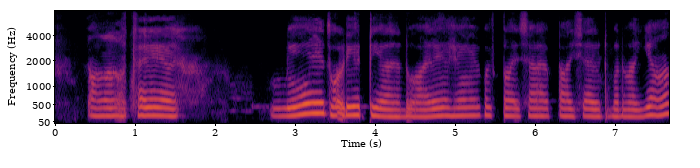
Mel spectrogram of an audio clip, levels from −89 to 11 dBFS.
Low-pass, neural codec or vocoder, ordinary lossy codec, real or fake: none; codec, 16 kHz, 1 kbps, FreqCodec, larger model; none; fake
